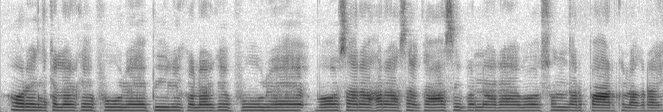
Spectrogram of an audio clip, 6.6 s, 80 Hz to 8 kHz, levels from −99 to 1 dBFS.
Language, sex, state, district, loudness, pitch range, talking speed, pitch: Hindi, female, Uttar Pradesh, Muzaffarnagar, -25 LUFS, 210-215 Hz, 225 wpm, 215 Hz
